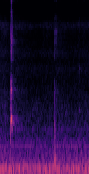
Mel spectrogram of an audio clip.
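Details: Baby boy in the morning, playing with a toy car during Thanksgiving week; two short, abrupt hiccups about a second apart over a low background hum; hiccups.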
